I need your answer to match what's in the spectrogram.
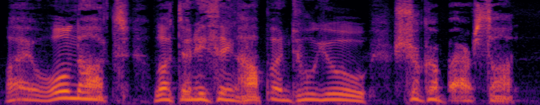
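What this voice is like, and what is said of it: Impression of the character Leon. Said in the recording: “Can you do an impression of him”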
